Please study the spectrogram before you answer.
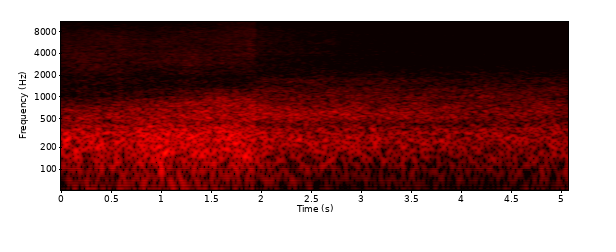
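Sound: ocean waves washing ashore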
